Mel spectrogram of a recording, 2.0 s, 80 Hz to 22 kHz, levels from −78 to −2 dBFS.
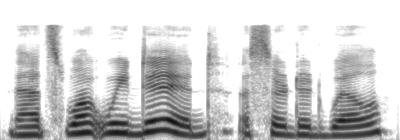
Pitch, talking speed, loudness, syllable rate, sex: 215 Hz, 180 wpm, -17 LUFS, 4.3 syllables/s, female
